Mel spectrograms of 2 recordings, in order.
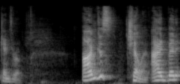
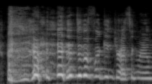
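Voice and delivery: laughing; 12 semitones higher, slower than usual. Real, not acted. Laughing while telling.

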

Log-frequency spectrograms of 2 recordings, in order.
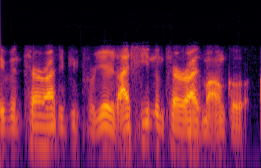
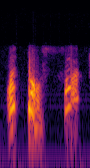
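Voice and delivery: high, incredulous yelp of disbelief; retelling his stunned reaction to the police; shocked outburst. Retold or imitated. Retold shock at cops' accusation.

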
